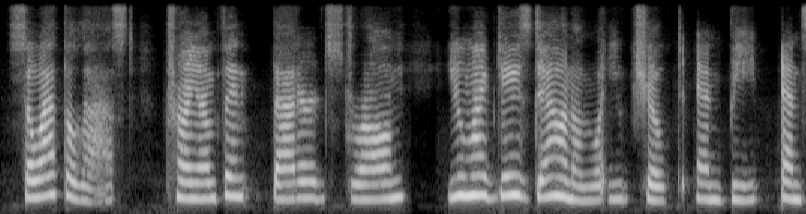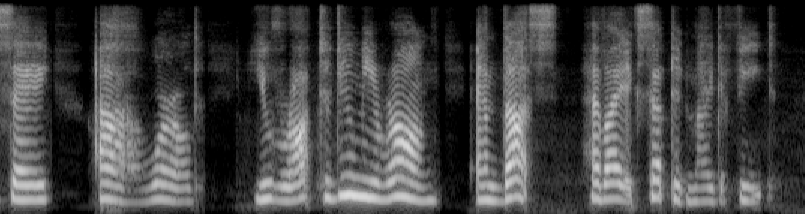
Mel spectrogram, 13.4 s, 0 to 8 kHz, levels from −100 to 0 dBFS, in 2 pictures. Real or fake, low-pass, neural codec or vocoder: fake; 7.2 kHz; codec, 32 kHz, 1.9 kbps, SNAC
